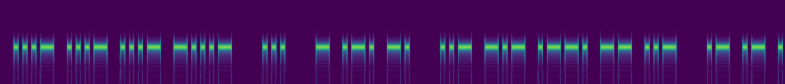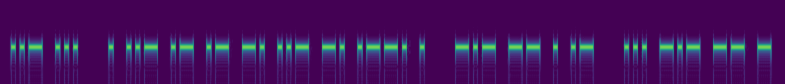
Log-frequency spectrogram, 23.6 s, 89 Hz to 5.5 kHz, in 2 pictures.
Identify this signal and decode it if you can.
Morse code, heard as a keyed tone, about 18 wpm, 550 Hz. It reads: VVV<BT> S TRN UKPMU AAEUS EUAANUNPE KMEA SKMT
